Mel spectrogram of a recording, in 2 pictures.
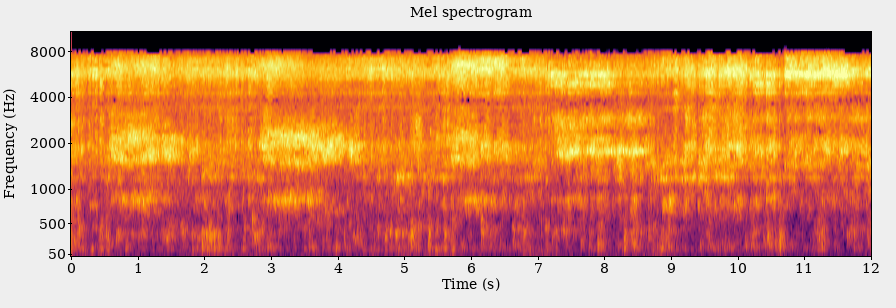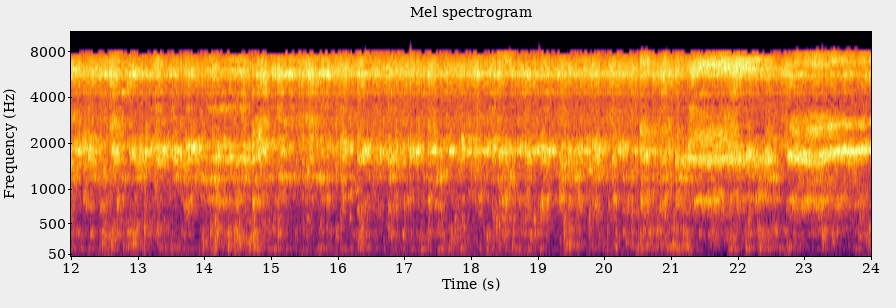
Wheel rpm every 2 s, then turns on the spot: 230, 230, 230, 230, 230, 230, 230, 230, 240, 230, 230, 230.
none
